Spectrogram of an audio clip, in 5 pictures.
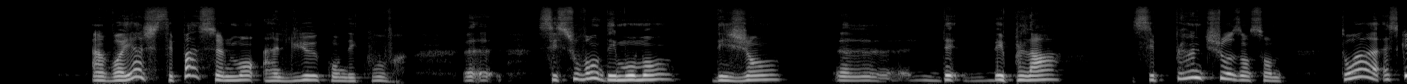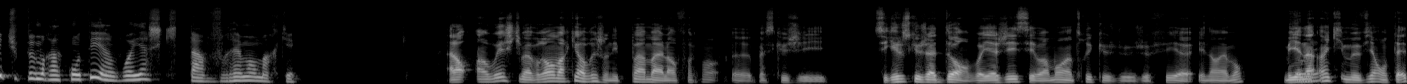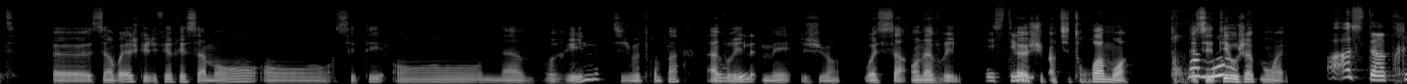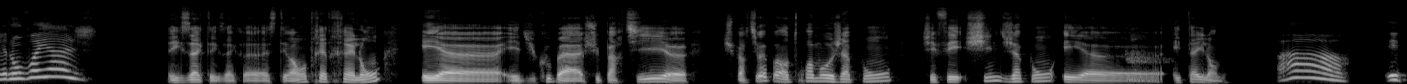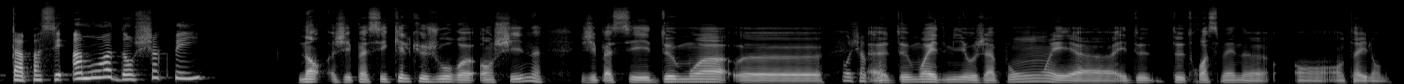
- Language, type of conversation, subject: French, podcast, Parle-moi d’un voyage qui t’a vraiment marqué ?
- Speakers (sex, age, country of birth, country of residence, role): female, 40-44, France, France, host; male, 20-24, France, France, guest
- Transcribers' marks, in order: drawn out: "heu"; stressed: "vraiment"; drawn out: "en"; surprised: "trois mois ! Ah ah c'était un très long voyage !"; gasp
